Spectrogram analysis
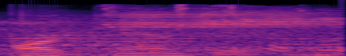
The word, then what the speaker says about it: Arkansas: a totally different state I know but what it's spelled AR Kansas but it's pronounced Arkansas kind English is a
